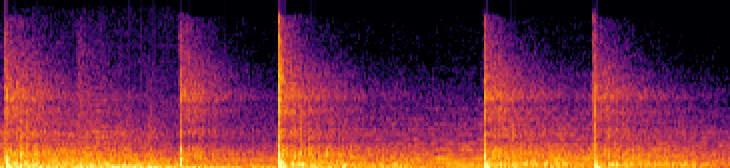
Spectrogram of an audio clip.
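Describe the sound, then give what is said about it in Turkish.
Fireworks bursting, watched from a balcony: four sharp, bright cracks spaced a second or so apart stand out above a steady, hissing background. “Balkondan havai fişekleri izliyorlar.”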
